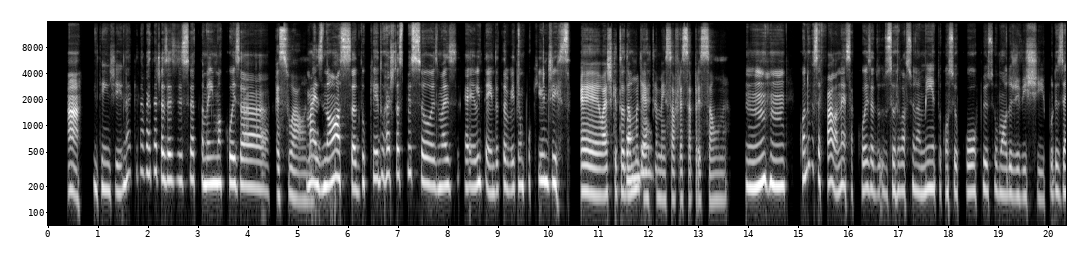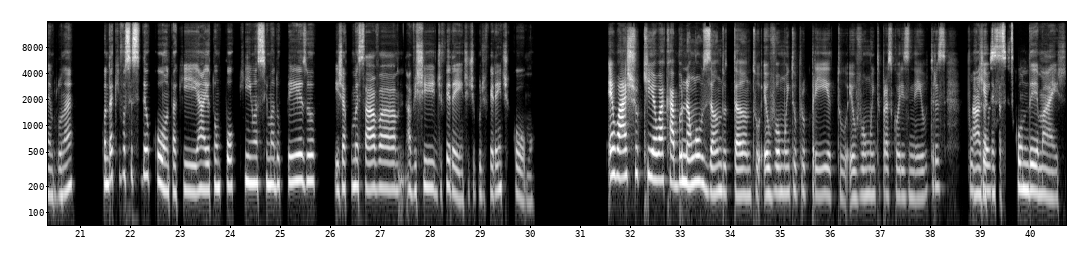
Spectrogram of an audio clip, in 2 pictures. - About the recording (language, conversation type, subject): Portuguese, podcast, Como a relação com seu corpo influenciou seu estilo?
- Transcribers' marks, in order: tapping; laughing while speaking: "disso"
